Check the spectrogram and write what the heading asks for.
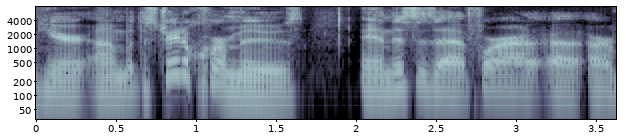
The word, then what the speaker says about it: Hormuz: Yes, and it's pronounced Hormuz, or as I like to pronounce it, Hormel chili.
